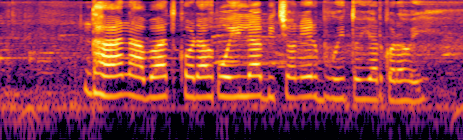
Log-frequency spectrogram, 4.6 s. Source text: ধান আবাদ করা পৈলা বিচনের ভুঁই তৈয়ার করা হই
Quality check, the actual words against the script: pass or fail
pass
